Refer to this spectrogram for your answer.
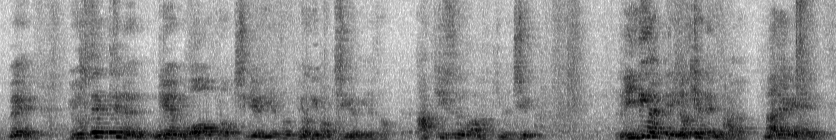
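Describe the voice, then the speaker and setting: A man's voice: a little high, a little mellow. A man teaching a math class, quizzing his students and answering his own questions. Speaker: math tutor. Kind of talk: classroom lecture. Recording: echoey classroom, distant mic, hiss.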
